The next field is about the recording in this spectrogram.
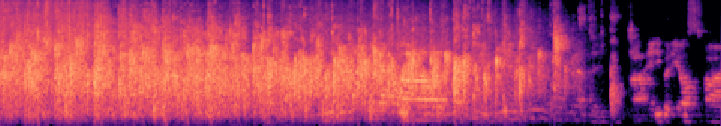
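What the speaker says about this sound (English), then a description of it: "So you give them a big round of applause." Crowd applause at a company gathering, a full, loud burst of clapping that fades out over several seconds, with a few cheers and voices continuing as it dies down.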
